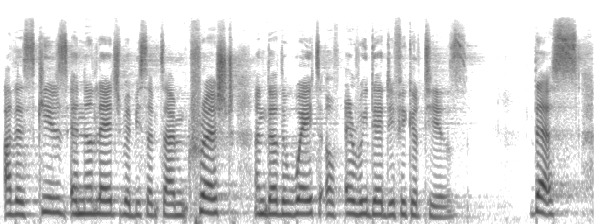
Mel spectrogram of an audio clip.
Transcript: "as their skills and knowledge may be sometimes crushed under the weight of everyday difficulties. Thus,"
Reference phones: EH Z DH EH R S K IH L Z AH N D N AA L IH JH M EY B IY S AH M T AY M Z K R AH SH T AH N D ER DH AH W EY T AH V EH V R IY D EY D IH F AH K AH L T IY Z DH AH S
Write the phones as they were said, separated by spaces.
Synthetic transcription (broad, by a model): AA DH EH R S K IH L Z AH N N AA L IH JH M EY B IY S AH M T AY M K R AH SH T AH N D ER DH AH W EY T AH V EH V R IY D EY D IH F AH K AH L T IY Z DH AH S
